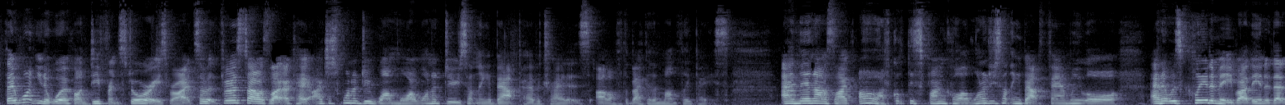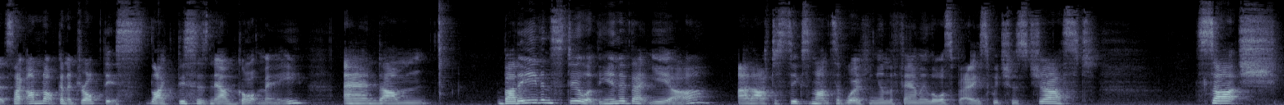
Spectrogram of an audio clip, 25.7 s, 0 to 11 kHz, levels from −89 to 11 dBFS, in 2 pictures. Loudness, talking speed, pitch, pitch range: -25 LUFS, 250 wpm, 185 Hz, 160-215 Hz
